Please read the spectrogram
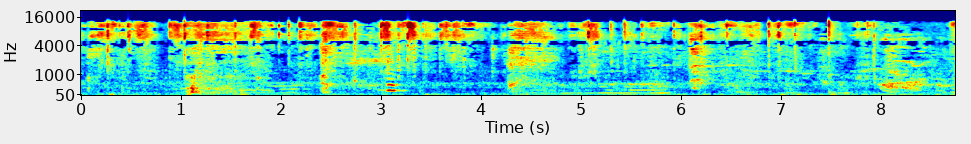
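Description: A puppy making short, irregular vocal sounds.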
